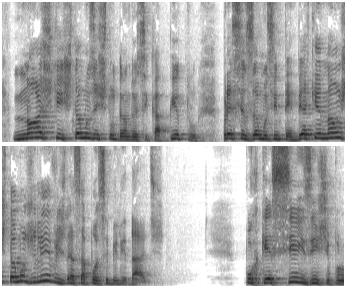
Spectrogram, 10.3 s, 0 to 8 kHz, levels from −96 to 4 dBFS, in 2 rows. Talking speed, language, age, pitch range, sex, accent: 105 wpm, Portuguese, 60-79, 170-240 Hz, male, Brazilian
